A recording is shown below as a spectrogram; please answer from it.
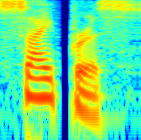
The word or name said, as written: cypress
